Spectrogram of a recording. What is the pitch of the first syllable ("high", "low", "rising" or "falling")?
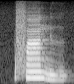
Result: high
